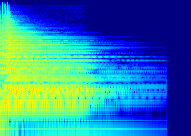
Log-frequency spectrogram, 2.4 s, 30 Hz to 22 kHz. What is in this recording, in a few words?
C 7th Flat 9th, Guitar, Half Step Down; chord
